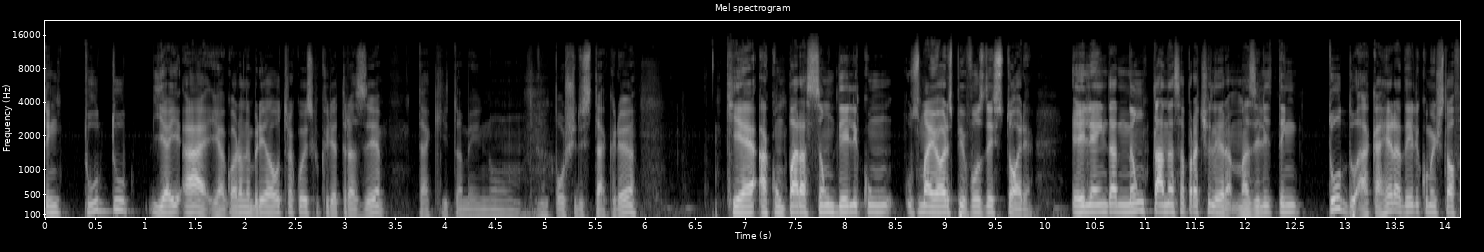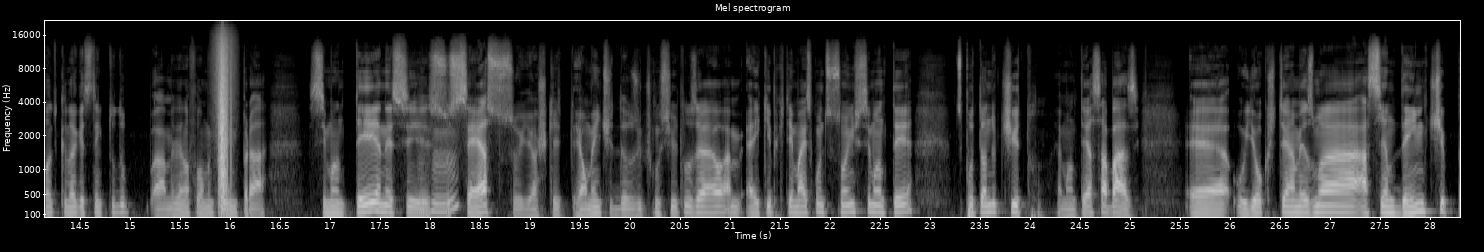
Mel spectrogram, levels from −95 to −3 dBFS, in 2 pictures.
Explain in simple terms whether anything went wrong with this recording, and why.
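At 15.78 s the radio link of the wireless microphone briefly faded as reflected signals cancelled each other. The receiver's own noise rose to fill the gap, so for about a third of a second, until 16.10 s, a swish of static is heard over the speech: a wireless microphone noise hit.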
